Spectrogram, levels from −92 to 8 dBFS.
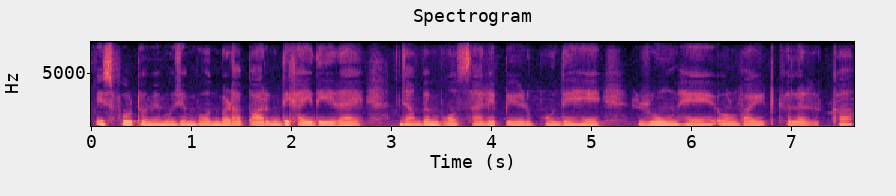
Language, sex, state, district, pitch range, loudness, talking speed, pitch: Hindi, female, Rajasthan, Jaipur, 205-220 Hz, -16 LUFS, 190 wpm, 210 Hz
